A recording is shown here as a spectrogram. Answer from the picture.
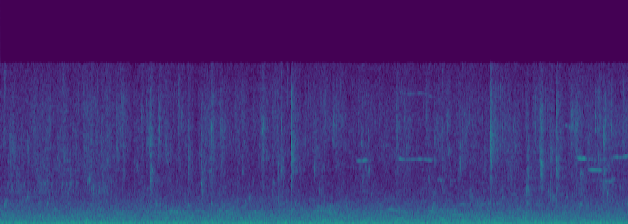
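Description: Raindrops dripping and pattering close to the microphone, scattered irregular ticks over a steady low hum.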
